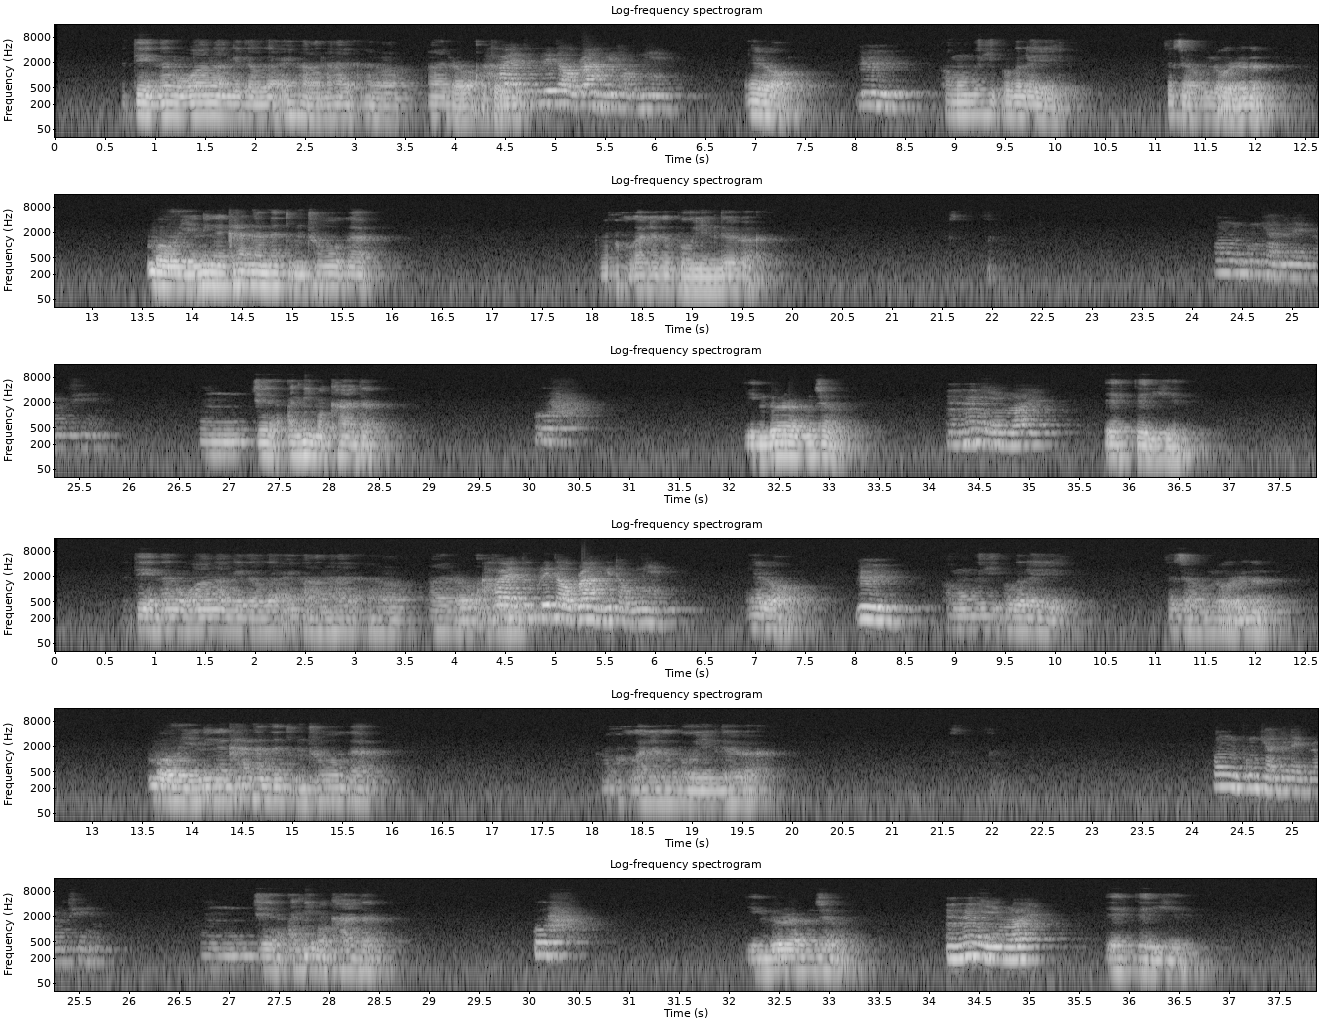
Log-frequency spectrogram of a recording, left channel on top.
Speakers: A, on the left; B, on the right.
A: ꯅꯠꯇꯦ ꯅꯪꯅ ꯋꯥ ꯉꯥꯡꯒꯦ ꯇꯧꯗ ꯑꯩ ꯍꯥꯟꯅ ꯍꯥꯏ ꯍꯥꯏꯈ꯭ꯔꯕ ꯑꯗꯣ
B: ꯍꯣꯏ
A: ꯅꯪ
B: ꯀ꯭ꯔꯤ ꯇꯧꯕ꯭ꯔꯥ ꯍꯪꯒꯦ ꯇꯧꯕꯅꯦ
A: ꯑꯦꯔꯣ
B: ꯎꯝ
A: ꯐꯃꯨꯡꯗ ꯍꯤꯞꯄꯒ ꯂꯩꯌꯦ ꯆꯥꯛꯆꯥꯥꯕ ꯂꯣꯏꯔꯒ ꯑꯣꯕ ꯌꯦꯡꯅꯤꯡꯉꯥꯏ ꯈꯔ ꯉꯟꯅ ꯇꯨꯝꯊꯣꯛꯑꯒ ꯑꯃꯨꯛ ꯍꯧꯒꯠꯂꯒ ꯕꯧ ꯌꯦꯡꯗ ꯑꯣꯏꯕ <unintelligible>
B: ꯄꯨꯡ ꯄꯨꯡ ꯀꯌꯥꯗ ꯂꯩꯕ꯭ꯔꯣ ꯉꯁꯤ
A: ꯄꯨꯡꯁꯦ ꯑꯅꯤ ꯃꯈꯥꯏꯗ
B: ꯎꯐ
A: ꯌꯦꯡꯗꯔꯣ ꯅꯪꯁꯨ
B: ꯎꯝ ꯌꯦꯡꯂꯣꯏ
A: ꯑꯦꯔ ꯀꯩꯒꯤꯟ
